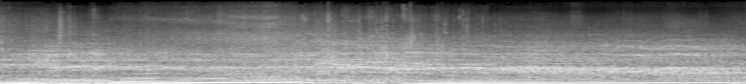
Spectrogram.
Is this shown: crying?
no

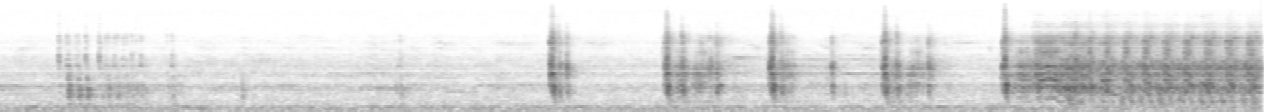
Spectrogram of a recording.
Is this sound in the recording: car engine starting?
yes

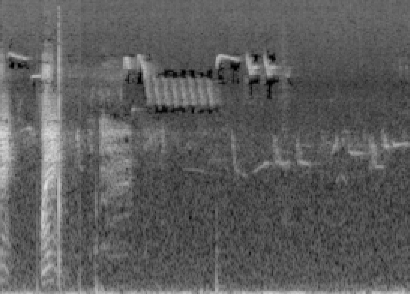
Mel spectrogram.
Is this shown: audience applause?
no

